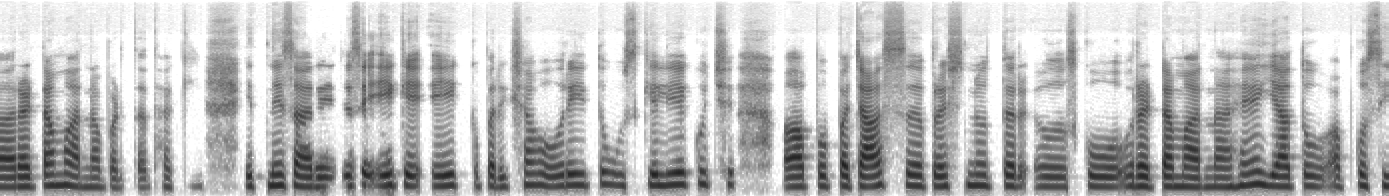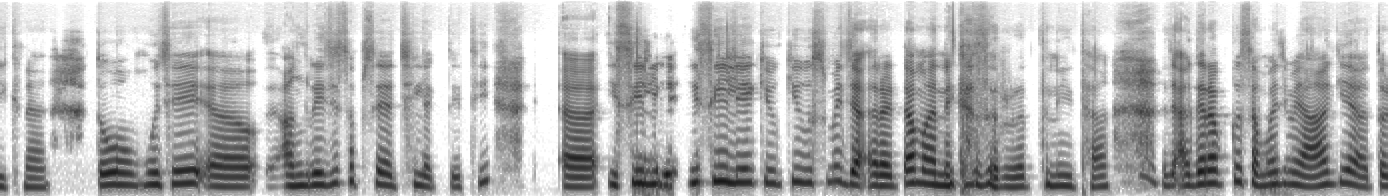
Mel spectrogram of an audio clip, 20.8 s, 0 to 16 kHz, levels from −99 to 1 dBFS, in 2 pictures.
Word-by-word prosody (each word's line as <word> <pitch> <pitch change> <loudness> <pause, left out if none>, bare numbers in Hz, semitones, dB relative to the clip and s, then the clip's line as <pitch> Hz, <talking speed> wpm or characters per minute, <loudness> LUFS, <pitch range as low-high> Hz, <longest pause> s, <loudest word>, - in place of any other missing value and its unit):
रट्टा 185 +2 +1
मारना 190 -4 -1
पड़ता 170 -1 -10
था 180 +1 -13
कि, 185 +3 -27 0.3
इतने 205 +2 -1
सारे 180 -2 +1
जैसे 195 +2 0
एक 210 +1 -1
ए 195 -1 +1
एक 200 +1 -2
परीक्षा 190 +3 -3
हो 195 -3 -2
रही, 210 +1 0
तो 230 - -4
उसके 205 +1 -3
लिए 220 +2 +2
कुछ 225 0 -7 0.4
आप 185 +1 +2
50 190 +1 +3 0.2
प्रश्न-उत्तर 195 0 -2
अ, 185 - -10
उसको 185 +1 -3
रट्टा 185 0 +3
मारना 180 -1 -1
है 220 +3 +1
या 195 -4 +2
तो 190 0 -5
आपको 195 +4 -4
सीखना 180 -2 -6
है। 170 - -8 0.4
तो 215 0 +4
मुझे 235 +3 +3
अ 195 - -2
अ, 180 -1 +2 0.3
अंग्रेज़ी 205 +3 +3
सबसे 250 -3 -2
अच्छी 210 +2 -4
लगती 180 -1 -6
थी 255 +10 -9 0.6
अ, 180 -1 +5
इसीलिए 230 0 +4 0.2
इसीलिए 260 -1 +4
क्योंकि 255 +1 -3
उसमें 270 +2 -3
ज 220 -3 +6
रट्टा 205 +4 +5
मारने 225 -4 +5
का 220 - +1
ज़रूरत 180 0 -1
नहीं 200 -2 0
था। 180 - -2
अ, 215 +4 -6
अगर 230 +4 +5
आपको 245 +3 +2
समझ 225 -1 0
में 225 -2 0
आ 190 +2 +3
गया 230 -5 0
तो 195 +3 -2
200 Hz, 175 wpm, -20 LUFS, 185-225 Hz, 0.6 s, ज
